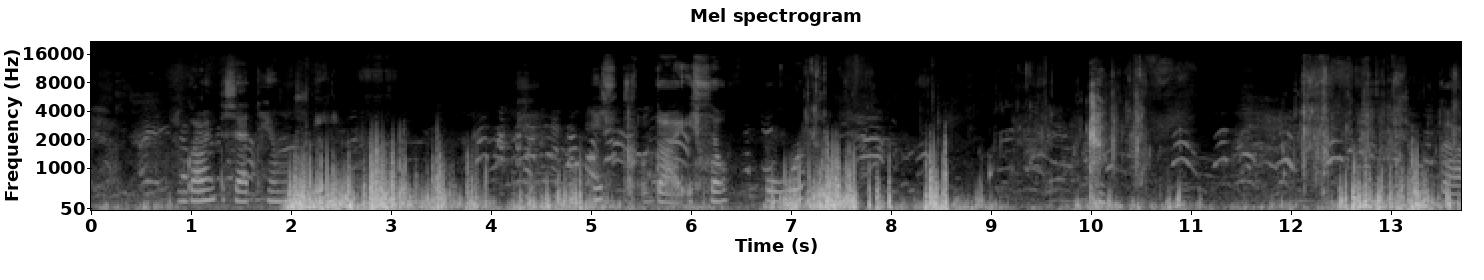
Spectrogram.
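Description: Shallow water laps and swirls close by.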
